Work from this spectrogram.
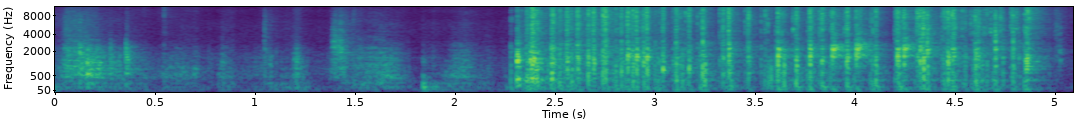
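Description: Tarot cards being shuffled close up: a few light riffles and taps, then a quick, dense run of crisp flutters.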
